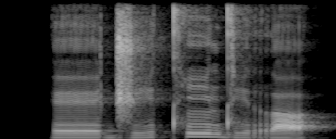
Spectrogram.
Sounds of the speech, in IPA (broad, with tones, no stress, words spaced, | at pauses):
eː˨d͡ʒi˨˦ tʰĩ˦di˨ra˨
